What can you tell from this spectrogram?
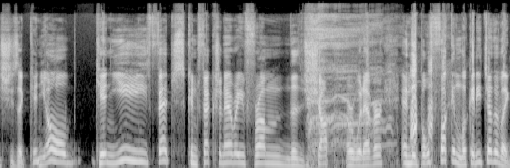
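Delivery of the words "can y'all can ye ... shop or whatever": put-on old-fashioned olde English, slow and archaic. Retelling how Catherine Winnick talked to the kids: old-fashioned "ye olde" speech. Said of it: "says this, like, ye old speech".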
